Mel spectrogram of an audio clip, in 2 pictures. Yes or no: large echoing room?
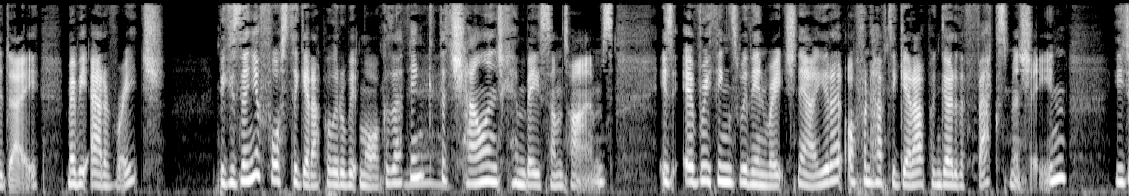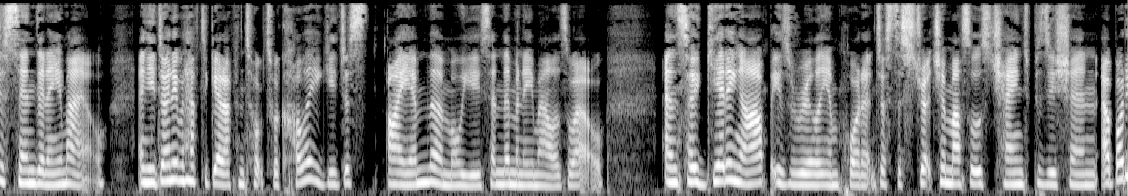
no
